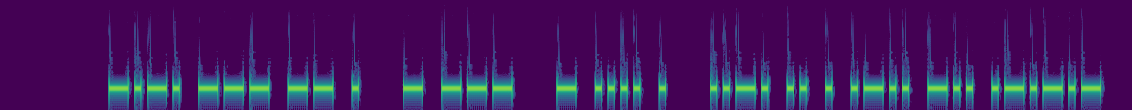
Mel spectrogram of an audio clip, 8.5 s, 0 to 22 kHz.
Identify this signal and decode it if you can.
Morse code, heard as a keyed tone, about 25 wpm, 700 Hz. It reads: COME TO THE FIELD.
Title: Sentences from Top 1000 Words - Review Part 2 - 25wpm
